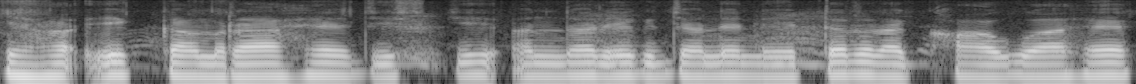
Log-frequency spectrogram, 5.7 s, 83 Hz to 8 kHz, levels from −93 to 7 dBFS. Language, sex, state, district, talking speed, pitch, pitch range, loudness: Hindi, male, Jharkhand, Deoghar, 115 wpm, 130 Hz, 125-130 Hz, -16 LUFS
